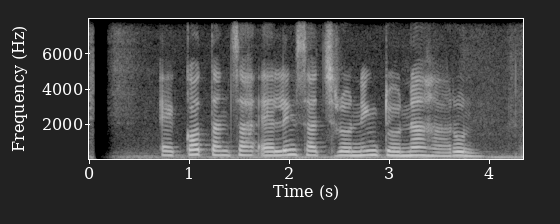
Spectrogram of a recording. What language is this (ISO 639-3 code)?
jav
